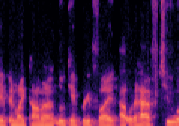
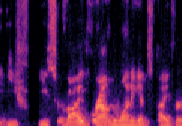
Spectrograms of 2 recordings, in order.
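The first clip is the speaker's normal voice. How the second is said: ordinary delivery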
